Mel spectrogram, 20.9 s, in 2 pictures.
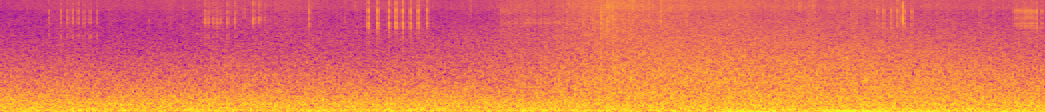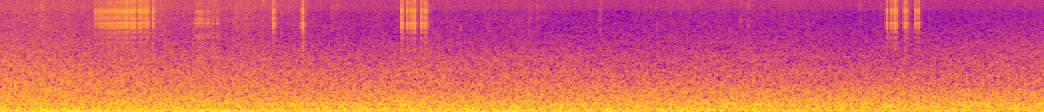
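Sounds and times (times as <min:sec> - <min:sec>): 
Bora wind: 0:00.0 - 0:20.8
tree branches squeaking in the wind: 0:08.8 - 0:09.3, 0:09.9 - 0:13.6, 0:14.3 - 0:14.8.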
